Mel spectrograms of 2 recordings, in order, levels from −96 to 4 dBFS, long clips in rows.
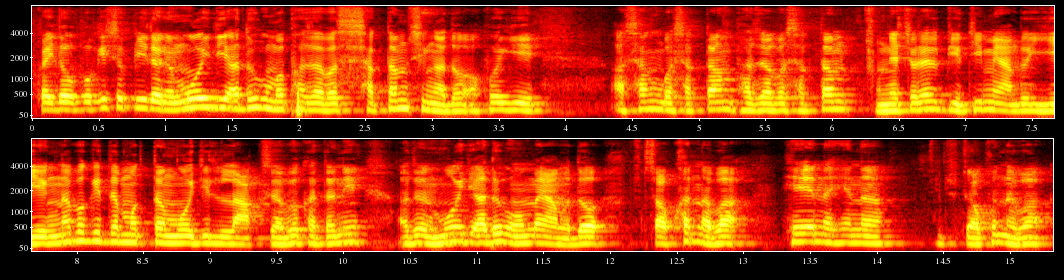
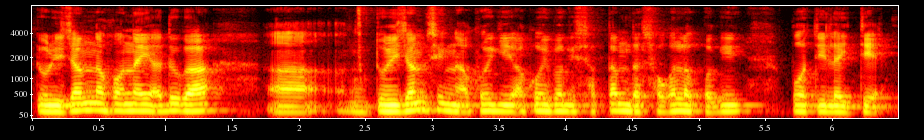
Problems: background sounds at intervals, background conversations at intervals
